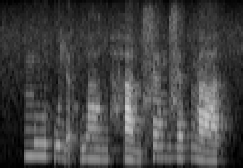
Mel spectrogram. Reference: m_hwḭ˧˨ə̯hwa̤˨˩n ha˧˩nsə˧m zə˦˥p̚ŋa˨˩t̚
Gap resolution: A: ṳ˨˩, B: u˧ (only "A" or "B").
B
